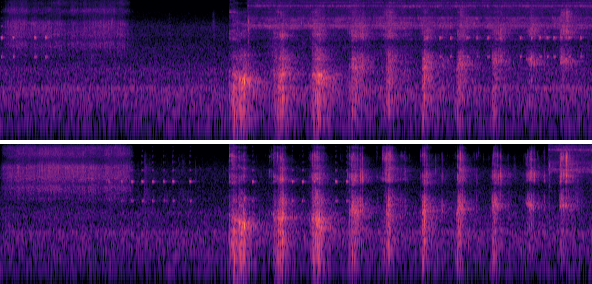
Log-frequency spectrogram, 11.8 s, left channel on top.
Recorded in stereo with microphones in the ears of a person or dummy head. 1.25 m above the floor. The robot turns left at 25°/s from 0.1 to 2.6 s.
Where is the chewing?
40° right (ahead or behind), 0.5 m.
